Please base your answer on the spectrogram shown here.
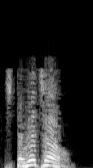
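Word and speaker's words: Sterizo (στηρίζω): Active imperative of sterizo. Sterizo looks like this. That's S-T, long E-R-I-Z-O. Sterizo.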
